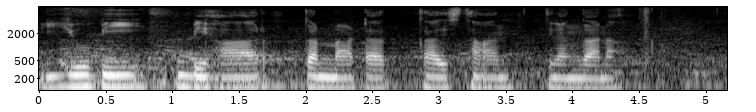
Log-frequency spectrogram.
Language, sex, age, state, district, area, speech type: Urdu, male, 30-45, Uttar Pradesh, Lucknow, urban, spontaneous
